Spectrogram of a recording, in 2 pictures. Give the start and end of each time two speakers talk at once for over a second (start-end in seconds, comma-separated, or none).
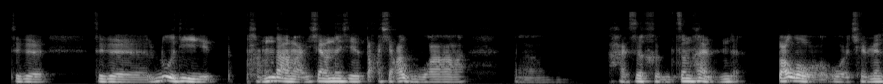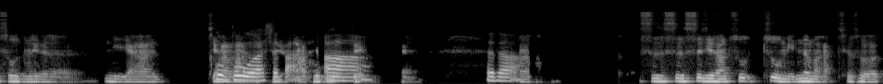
10.9-12.6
